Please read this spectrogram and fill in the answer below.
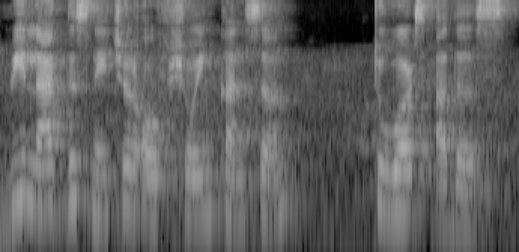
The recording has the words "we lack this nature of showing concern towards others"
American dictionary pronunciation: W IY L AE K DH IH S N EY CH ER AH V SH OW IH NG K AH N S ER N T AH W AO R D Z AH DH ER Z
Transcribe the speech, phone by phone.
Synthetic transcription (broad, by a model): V IY L AE K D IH S N EY CH ER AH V SH OW IH NG K AH N S ER N T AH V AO R D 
